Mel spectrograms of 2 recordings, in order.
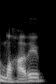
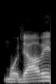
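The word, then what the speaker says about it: Mojave: तो मुहावे मोजावे नहीं बोलते इसको मुहावे बोलते हैं। ठीक है ना? The correct pronunciation is मुहावे।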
